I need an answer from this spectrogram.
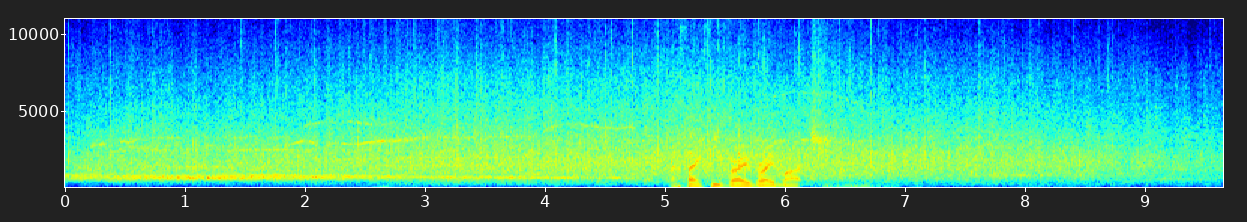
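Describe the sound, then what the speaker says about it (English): A large esports crowd at IEM Katowice 2019 applauds and cheers for the caster Vince. The steady applause fills the hall the whole time while someone briefly speaks over it. "Can we get a big cheer for Vince and the job he's done?"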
